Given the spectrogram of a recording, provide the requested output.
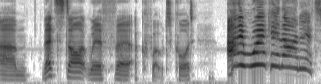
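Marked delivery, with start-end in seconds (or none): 3.4-4.8 shrill, very loud caricature voice, pitched way up. Reading a quote aloud: Chris Chan voice. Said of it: "that was my Chris Chan voice".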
